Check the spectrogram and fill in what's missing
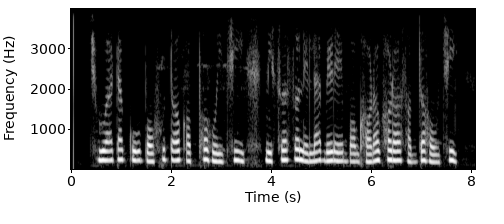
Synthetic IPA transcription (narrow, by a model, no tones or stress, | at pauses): t͡ʃʰuaʈakubɔhut̪ɔkɔpʰːɔɦojt͡ʃʰiniswasɔnelabeɭebɔɡʱɔɽɔɡʱɔɽɔsɔb̚d̪ʱɔɦowt͡ʃʰi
